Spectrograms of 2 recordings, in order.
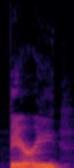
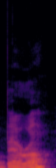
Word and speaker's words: berry: be helpful for you what we again have first syllable stress bare as long and E is shorter make sure that you're careful not to make this more of an if not bear or Bara but berry berry so even though it's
